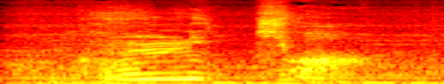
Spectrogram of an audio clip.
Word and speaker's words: Konnichiwa: And you say it like this. Konnichiwa.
